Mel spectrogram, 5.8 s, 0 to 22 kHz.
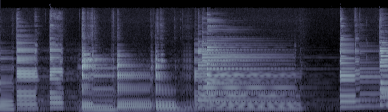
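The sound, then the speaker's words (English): A very clean electric guitar with no distortion plays a song's opening lick: a few quick plucked notes (5th string 3rd fret, 4th string open, 4th string 3rd fret), a slide on the 6th string from the 3rd to 4th fret, a held note ringing for over a second before fading, and a final pair of notes. “We have this opening lick.”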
